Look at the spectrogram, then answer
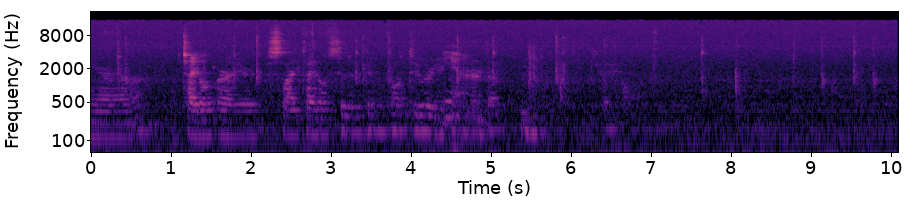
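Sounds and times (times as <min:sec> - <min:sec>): low room hum: 0:00.0 - 0:10.0
laptop keyboard typing: 0:00.2 - 0:10.0.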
